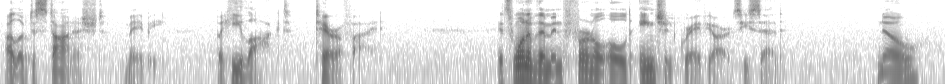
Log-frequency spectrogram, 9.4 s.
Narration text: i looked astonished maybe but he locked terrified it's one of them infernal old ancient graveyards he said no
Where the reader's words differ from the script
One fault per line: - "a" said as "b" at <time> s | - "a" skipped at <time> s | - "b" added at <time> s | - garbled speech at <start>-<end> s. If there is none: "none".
none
